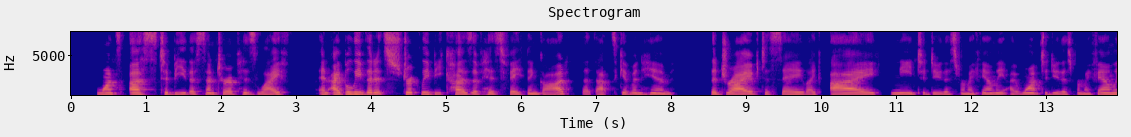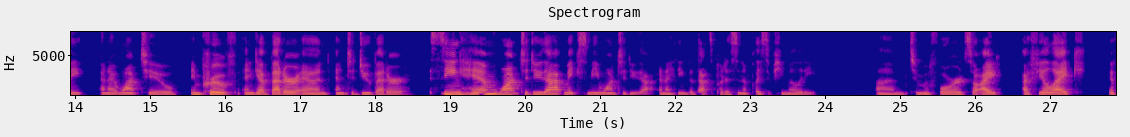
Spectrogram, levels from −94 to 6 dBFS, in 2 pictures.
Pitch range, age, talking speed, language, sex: 175-215 Hz, 20-39, 200 wpm, English, female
